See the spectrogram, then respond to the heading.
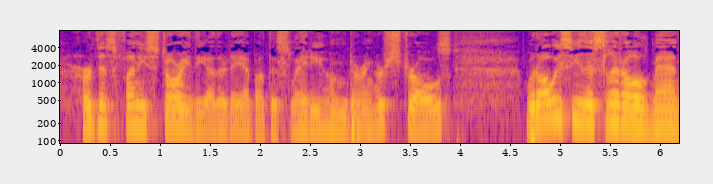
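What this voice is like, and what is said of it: Voice roughened by a cold. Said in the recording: “Excuse my voice. I'm getting over a cold.”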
